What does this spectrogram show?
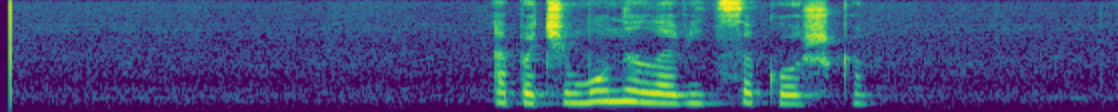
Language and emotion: Russian, neutral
